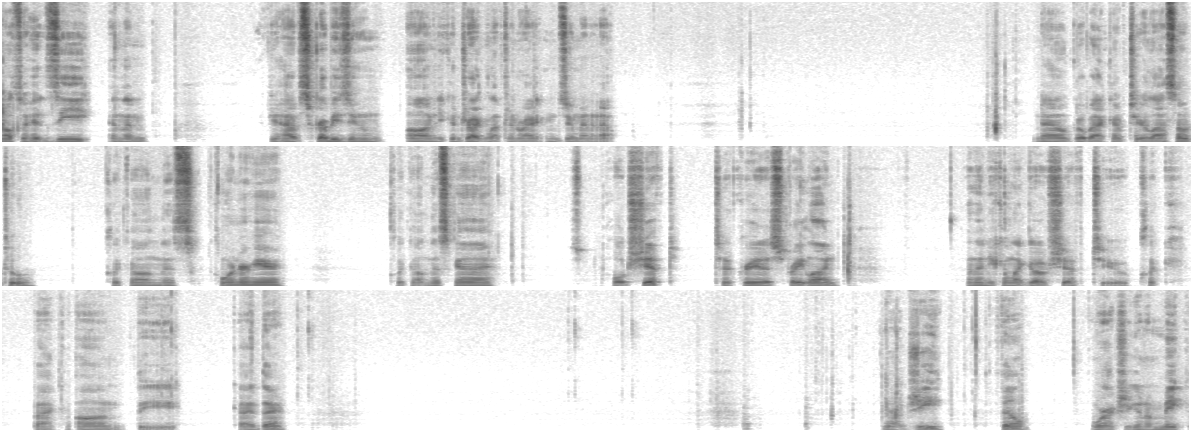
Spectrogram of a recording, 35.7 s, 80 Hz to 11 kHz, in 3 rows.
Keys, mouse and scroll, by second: 0.0 z, 0.5 click, 5.9-7.6 scroll up 1, 7.8-8.1 alt+scroll up 3, 8.6 alt+scroll up 1, 9.0 alt+scroll down 1, 9.5 alt+scroll up 1, 13.0 click, 14.0 click, 16.8 click, 19.8 click, 25.4 click, 29.4 click, 32.6 g, 33.4 click.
